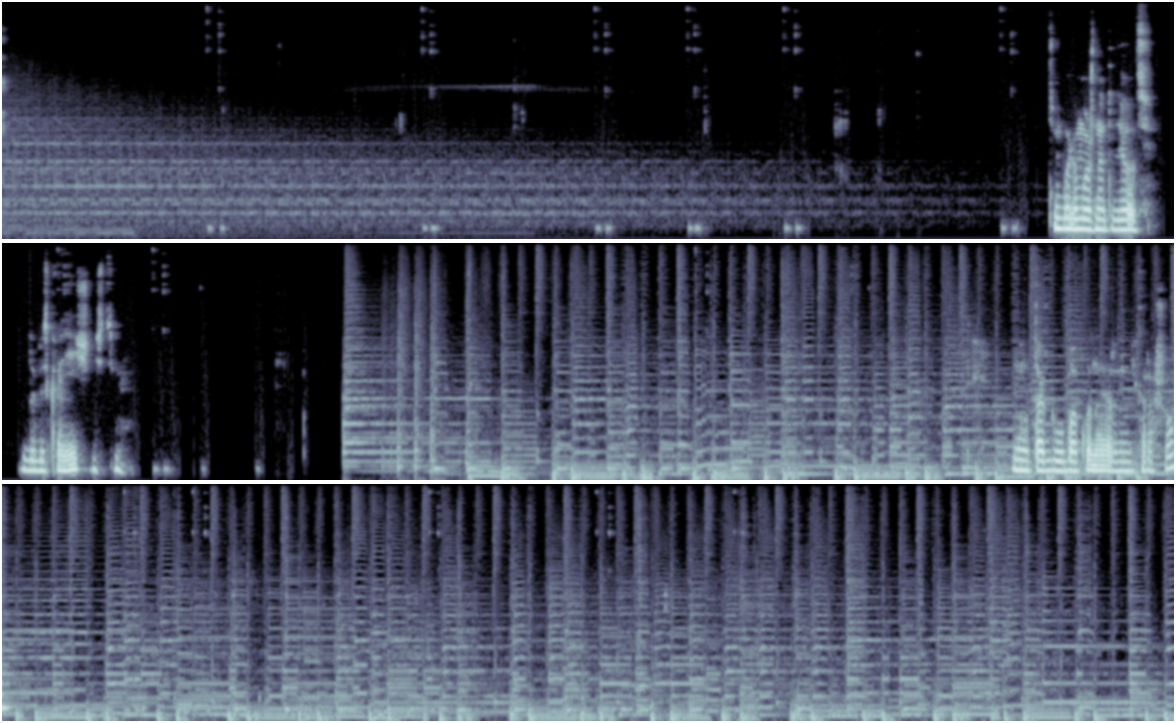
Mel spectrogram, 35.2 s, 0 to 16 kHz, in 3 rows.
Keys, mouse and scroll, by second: 2.4 scroll down 1, 2.7-3.5 middle drag, 3.5 scroll up 2, 3.7 Tab, 4.1 click, 13.6-14.9 middle drag, 18.7 Tab, 19.0 scroll down 1, 19.1-20.0 middle drag, 20.0 click, 20.3-21.4 middle drag, 21.4 Tab, 22.2 scroll up 2, 22.6 shift+middle click, 23.3 3, 24.6 alt+click, 25.3 alt+click, 27.3 ctrl+r, 30.1 Tab, 30.3 3, 30.7 alt+click, 31.7 ctrl+KP_Add, 33.2 middle click, 33.8-34.8 scroll down 1, 34.8 middle click.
